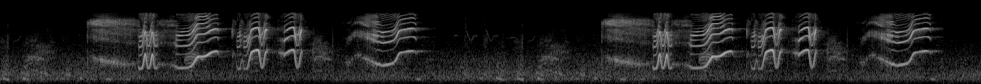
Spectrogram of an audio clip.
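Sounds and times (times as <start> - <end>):
northern lapwing call: 0.9 - 4.3, 6.0 - 9.4.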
